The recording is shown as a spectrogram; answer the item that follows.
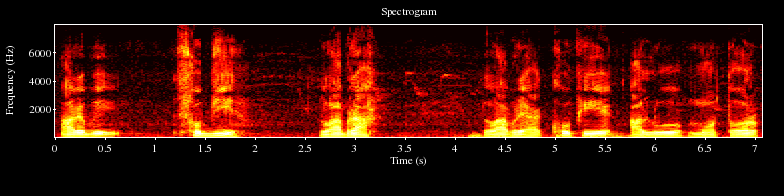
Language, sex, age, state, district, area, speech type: Bodo, male, 60+, Assam, Udalguri, rural, spontaneous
